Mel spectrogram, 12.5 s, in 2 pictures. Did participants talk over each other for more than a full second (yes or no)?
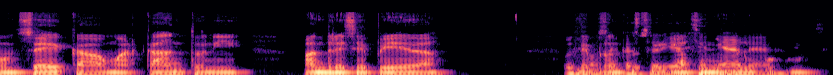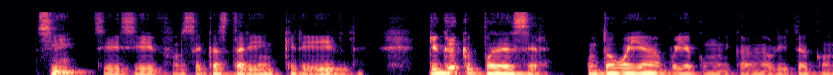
yes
